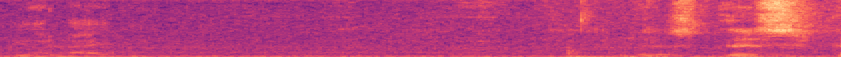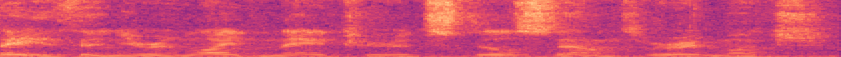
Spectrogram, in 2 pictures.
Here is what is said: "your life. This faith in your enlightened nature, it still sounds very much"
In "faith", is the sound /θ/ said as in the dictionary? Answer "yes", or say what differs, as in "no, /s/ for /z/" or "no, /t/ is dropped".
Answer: yes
